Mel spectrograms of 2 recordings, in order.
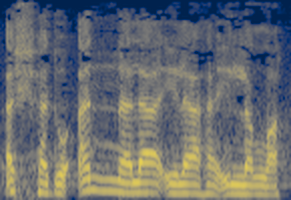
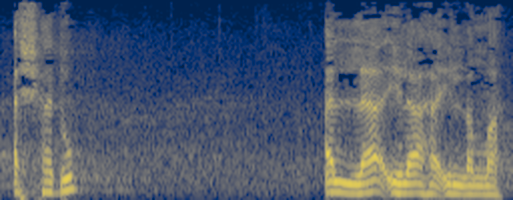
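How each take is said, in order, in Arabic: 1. صوت النون قبل 'la' يُنطق بوضوح. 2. صوت النون يندمج في اللام التي بعده. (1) "يخطئ بعض الناس حينما يقول" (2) "الصواب أن تقال هكذا: ... تكتب ولا تنطق"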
